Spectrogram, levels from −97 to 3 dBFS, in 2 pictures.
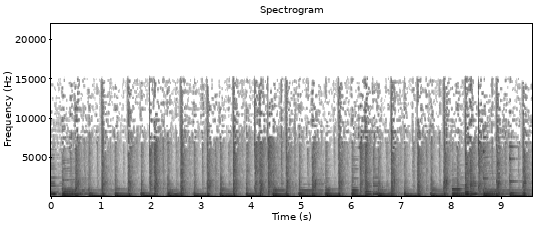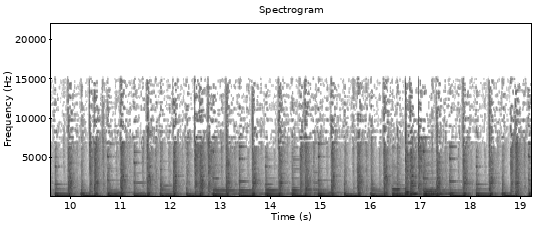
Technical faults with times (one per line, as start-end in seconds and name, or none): none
